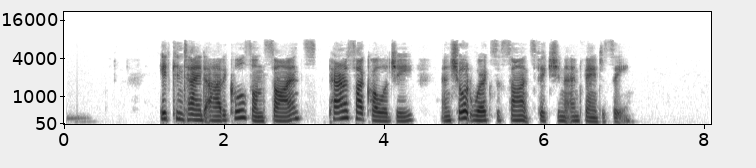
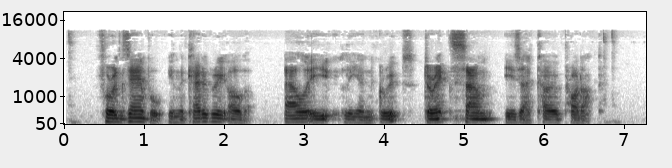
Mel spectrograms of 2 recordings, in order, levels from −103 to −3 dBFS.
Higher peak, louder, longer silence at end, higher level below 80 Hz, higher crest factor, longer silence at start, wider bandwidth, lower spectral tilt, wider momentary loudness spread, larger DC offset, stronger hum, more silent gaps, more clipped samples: about the same, -4 dBFS vs -2 dBFS; second, -23 LUFS vs -19 LUFS; first, 1 s vs 0.7 s; second, -66 dBFS vs -56 dBFS; about the same, 20 dB vs 18 dB; first, 1.2 s vs 0.05 s; second, 8 kHz vs 11.5 kHz; about the same, -5.5 dB/octave vs -5 dB/octave; about the same, 11 LU vs 9 LU; neither; neither; neither; neither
